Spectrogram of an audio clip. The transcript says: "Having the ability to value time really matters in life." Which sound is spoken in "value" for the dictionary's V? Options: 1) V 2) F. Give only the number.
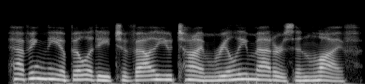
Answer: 1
